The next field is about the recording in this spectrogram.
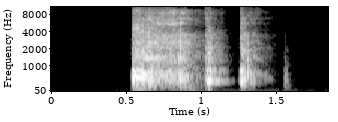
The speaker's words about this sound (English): You have the cough that won't go away either? No, I just got it. Oh, welcome to the club. I've had it since Christmas.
